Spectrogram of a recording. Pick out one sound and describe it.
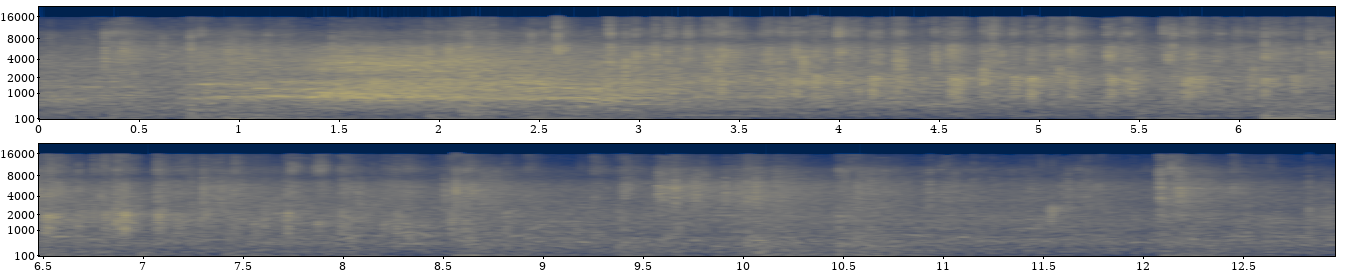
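A crowd in a large echoing hall cheers and applauds.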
